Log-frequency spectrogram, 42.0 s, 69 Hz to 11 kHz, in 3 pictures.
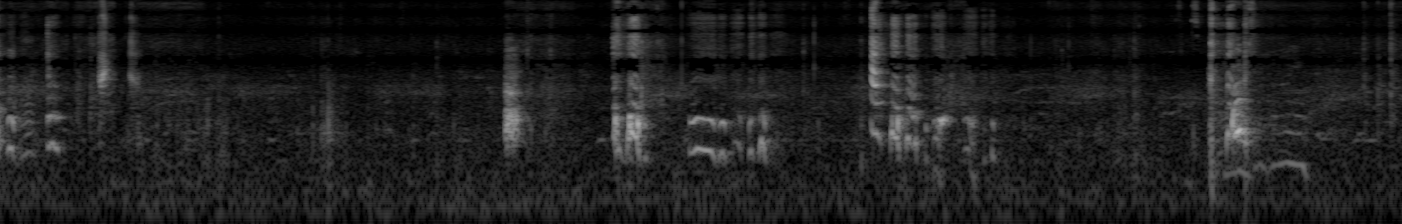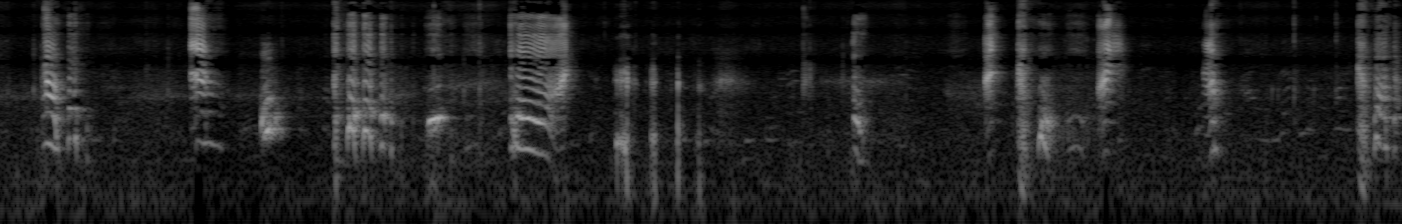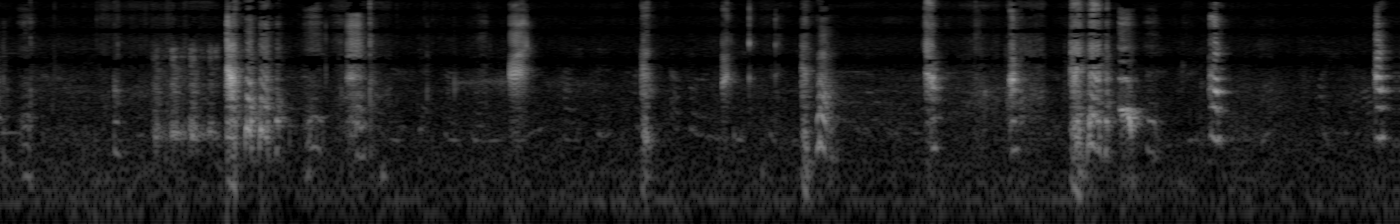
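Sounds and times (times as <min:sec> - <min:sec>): baby laughing: 0:00.0 - 0:01.4, 0:06.2 - 0:07.9, 0:08.7 - 0:10.0, 0:16.0 - 0:18.6, 0:29.6 - 0:31.8
baby laughing breathily: 0:06.2 - 0:07.9, 0:08.7 - 0:10.0.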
